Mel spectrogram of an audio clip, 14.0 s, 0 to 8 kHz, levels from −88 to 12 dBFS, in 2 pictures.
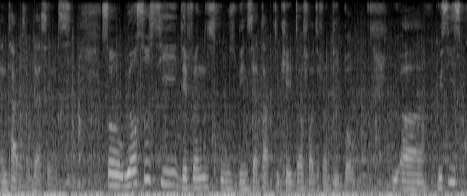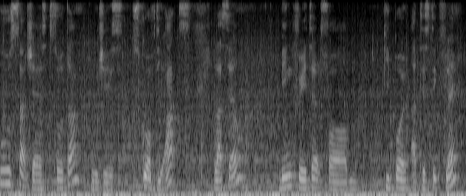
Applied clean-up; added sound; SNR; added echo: none; Rain; -2 dB; none.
